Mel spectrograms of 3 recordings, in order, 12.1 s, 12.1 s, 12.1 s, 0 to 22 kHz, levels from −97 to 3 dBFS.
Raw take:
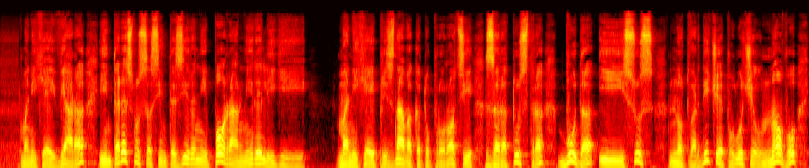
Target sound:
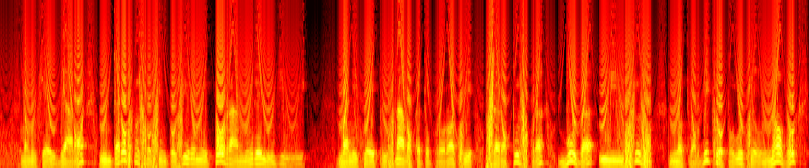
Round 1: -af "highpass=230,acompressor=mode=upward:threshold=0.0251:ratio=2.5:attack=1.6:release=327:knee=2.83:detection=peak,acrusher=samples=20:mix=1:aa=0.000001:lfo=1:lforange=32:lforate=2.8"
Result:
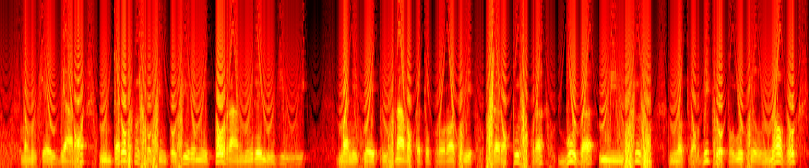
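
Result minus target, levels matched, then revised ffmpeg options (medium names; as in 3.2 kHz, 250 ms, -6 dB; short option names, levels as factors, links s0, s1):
125 Hz band -5.0 dB
-af "highpass=100,acompressor=mode=upward:threshold=0.0251:ratio=2.5:attack=1.6:release=327:knee=2.83:detection=peak,acrusher=samples=20:mix=1:aa=0.000001:lfo=1:lforange=32:lforate=2.8"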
